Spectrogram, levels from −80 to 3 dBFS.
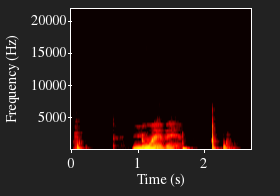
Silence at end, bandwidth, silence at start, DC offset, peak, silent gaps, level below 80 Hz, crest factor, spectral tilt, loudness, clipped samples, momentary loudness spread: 0.3 s; 5 kHz; 0.05 s; under 0.1%; -14 dBFS; 0.42-0.61 s, 1.96-2.06 s; -58 dBFS; 18 dB; -9 dB/octave; -29 LUFS; under 0.1%; 19 LU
